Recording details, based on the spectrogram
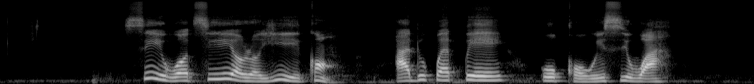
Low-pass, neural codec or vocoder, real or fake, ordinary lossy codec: none; autoencoder, 48 kHz, 32 numbers a frame, DAC-VAE, trained on Japanese speech; fake; none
